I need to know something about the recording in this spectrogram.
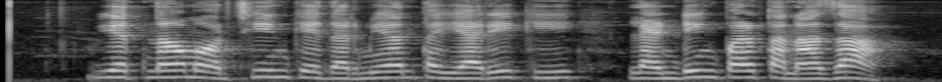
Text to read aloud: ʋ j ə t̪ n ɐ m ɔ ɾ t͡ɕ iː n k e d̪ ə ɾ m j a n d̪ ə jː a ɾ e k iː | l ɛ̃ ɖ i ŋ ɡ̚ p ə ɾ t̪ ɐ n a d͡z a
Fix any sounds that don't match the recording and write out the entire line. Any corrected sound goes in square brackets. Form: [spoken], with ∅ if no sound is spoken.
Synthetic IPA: ʋ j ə t̪ n [a] m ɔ ɾ t͡ɕ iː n k e d̪ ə ɾ m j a n [t̪] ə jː a ɾ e k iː | l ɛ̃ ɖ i ŋ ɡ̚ p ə ɾ t̪ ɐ n a d͡z a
